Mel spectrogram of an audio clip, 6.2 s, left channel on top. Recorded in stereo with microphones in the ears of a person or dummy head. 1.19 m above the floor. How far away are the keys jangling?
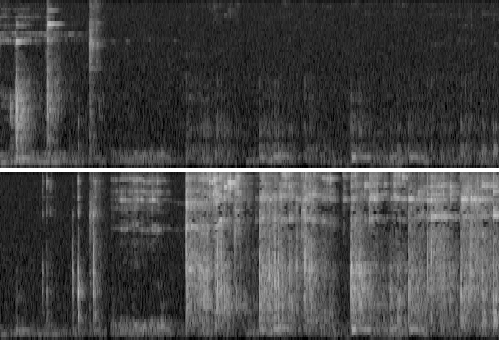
About 1.3 m.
